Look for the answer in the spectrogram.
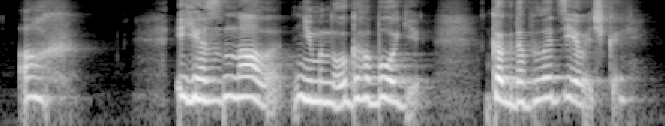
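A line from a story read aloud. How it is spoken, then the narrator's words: Sobbing, wretched. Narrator (Russian): отвечала несчастная, рыдая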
